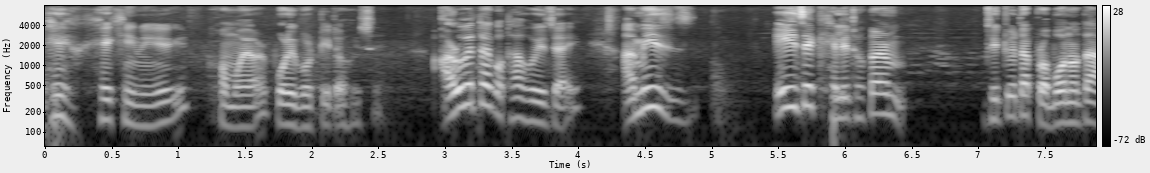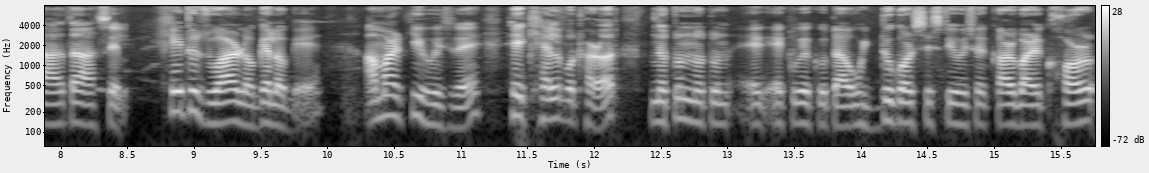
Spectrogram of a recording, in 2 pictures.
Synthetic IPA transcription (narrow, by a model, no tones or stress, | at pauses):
xexejkʰiniɹ | xɔmɔjɔɹpoɹibɔɹtitɔɦojsɛ | a̰ɹuɛtakɔtʰaɦojzaj | a̰mi | ejzɛkʰelitʰɔkaɹ | zitʊɛtapɹɔbɔnɔtataːsil | xejtʊzʊaɹlɔɡɛlɔɡɛ̰ | a̰maɹkiɦojsɛxejkʰɛlpɔtʰaɹɔtnotunːotunɛ̰kuɛkutaujdːuɡɔɹsɹistiɦojsɛkaɹbaɹɡʱɔɹ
